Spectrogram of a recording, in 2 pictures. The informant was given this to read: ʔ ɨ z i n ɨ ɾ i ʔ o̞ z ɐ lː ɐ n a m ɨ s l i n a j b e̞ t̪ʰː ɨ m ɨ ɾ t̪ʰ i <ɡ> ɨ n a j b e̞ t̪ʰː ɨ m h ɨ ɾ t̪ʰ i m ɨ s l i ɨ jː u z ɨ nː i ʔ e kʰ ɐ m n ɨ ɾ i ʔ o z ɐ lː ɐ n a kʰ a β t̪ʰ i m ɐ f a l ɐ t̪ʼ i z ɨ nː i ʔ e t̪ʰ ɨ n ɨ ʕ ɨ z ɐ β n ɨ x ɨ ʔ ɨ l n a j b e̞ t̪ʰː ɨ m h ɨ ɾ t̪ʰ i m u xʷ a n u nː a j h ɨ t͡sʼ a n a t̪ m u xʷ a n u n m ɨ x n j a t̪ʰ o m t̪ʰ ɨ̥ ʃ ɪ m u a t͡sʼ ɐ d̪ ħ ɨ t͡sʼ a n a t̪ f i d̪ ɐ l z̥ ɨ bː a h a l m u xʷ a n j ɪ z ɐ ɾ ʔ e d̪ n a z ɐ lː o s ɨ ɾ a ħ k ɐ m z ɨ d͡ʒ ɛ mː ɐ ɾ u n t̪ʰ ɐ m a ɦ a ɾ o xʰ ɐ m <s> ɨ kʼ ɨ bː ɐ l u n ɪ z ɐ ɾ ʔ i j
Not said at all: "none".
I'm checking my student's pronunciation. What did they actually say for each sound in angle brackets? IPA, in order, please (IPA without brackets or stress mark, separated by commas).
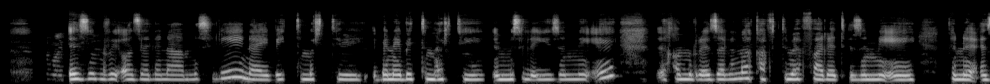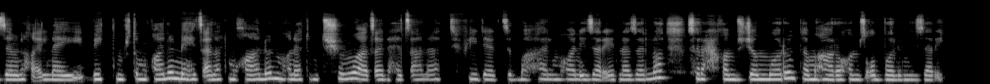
b, z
